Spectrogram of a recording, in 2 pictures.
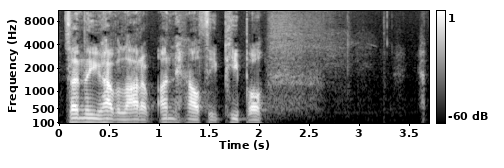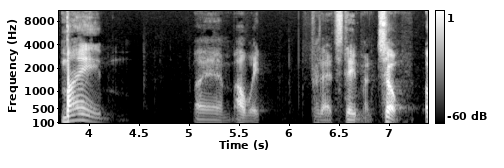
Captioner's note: he pauses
